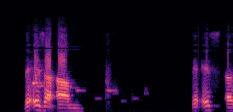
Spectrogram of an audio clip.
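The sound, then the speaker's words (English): A phone rings with a brief, faint melody of short electronic tones, heard in a pause between bursts of a man talking. “There is, answer the phone.”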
